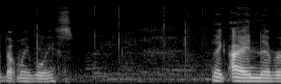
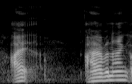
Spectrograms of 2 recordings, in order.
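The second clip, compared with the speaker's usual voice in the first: ordinary talk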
